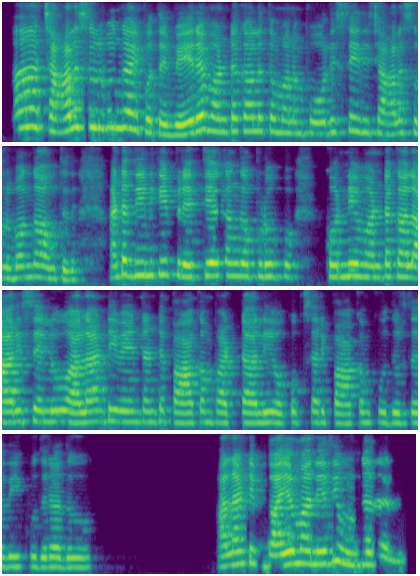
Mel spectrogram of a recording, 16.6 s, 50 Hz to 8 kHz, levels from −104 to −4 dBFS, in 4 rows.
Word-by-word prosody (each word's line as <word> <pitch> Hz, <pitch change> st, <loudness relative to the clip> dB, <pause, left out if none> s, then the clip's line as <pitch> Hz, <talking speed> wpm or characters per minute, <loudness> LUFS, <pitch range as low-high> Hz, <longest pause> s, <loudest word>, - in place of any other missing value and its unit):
ఆ! 350 Hz, -, +2 dB, 0.3 s
చాలా 285 Hz, +5 st, +4 dB
సులభంగా 360 Hz, -1 st, +1 dB
అయిపోతాయి. 260 Hz, -9 st, 0 dB
వేరే 250 Hz, +8 st, +6 dB
వంటకాలతో 285 Hz, +1 st, -1 dB
మనం 245 Hz, -1 st, -5 dB
పోలిస్తే 255 Hz, +4 st, -4 dB
ఇది 260 Hz, -1 st, -6 dB
చాలా 230 Hz, +1 st, -3 dB
సులభంగా 235 Hz, +1 st, -4 dB
అవుతది. 200 Hz, -3 st, -5 dB, 0.4 s
అంటే 305 Hz, +5 st, +4 dB
దీనికి 285 Hz, +1 st, +2 dB
ప్రత్యేకంగా 270 Hz, +1 st, +3 dB
ఇప్పుడు 260 Hz, 0 st, -1 dB
పొ 250 Hz, -, -4 dB, 0.4 s
కొన్ని 255 Hz, +2 st, +3 dB
వంటకాలు 245 Hz, 0 st, +1 dB
అరిసెలు 230 Hz, +1 st, 0 dB, 0.2 s
అలాంటివెంటంటే 230 Hz, +1 st, -2 dB
పాకం 210 Hz, +2 st, -1 dB
పట్టాలి, 210 Hz, 0 st, -1 dB
ఒక్కొక్కసారి 220 Hz, +1 st, -9 dB
పాకం 200 Hz, +2 st, -6 dB
కుదురుతది, 210 Hz, 0 st, -4 dB
కుదరదు. 200 Hz, -1 st, -2 dB, 1.4 s
అలాంటి 265 Hz, +5 st, +3 dB, 0.2 s
భయమనేది 270 Hz, +5 st, +5 dB
ఉండదండి. 255 Hz, +7 st, -3 dB
245 Hz, 110 wpm, -22 LUFS, 220-270 Hz, 1.4 s, వేరే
